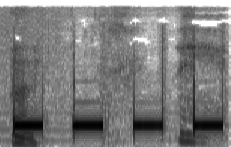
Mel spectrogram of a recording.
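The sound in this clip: Telephone busy signal after a dropped call: four evenly spaced, steady beeps of identical pitch, each about half a second long with short gaps between them, loud and clear throughout.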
